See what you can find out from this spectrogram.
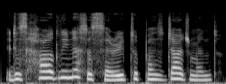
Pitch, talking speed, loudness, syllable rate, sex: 245 Hz, 185 wpm, -15 LUFS, 5.7 syllables/s, female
